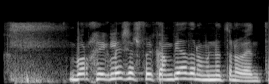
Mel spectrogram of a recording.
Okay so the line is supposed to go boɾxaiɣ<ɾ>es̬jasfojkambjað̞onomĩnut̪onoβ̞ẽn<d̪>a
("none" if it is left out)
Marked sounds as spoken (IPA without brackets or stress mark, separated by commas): l, t̪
